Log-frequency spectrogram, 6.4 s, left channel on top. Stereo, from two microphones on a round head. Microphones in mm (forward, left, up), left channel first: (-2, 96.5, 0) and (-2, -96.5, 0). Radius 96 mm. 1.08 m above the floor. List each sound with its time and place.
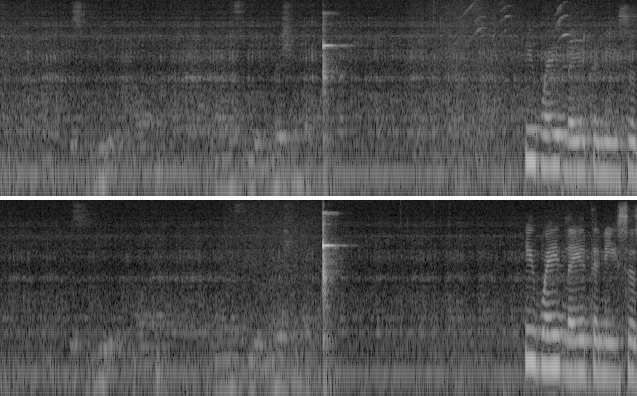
0.7 s a man speaking: 30° left (ahead or behind), 6.5 m
3.2 s a piano: 40° right (ahead or behind), 0.5 m
5.2 s a woman speaking: 75° right (ahead or behind), 1.5 m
